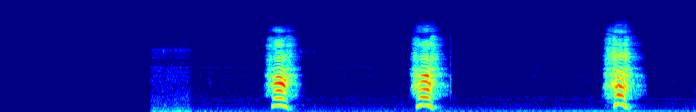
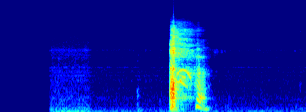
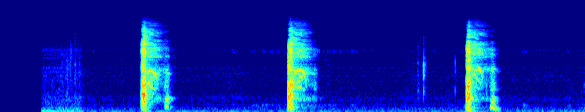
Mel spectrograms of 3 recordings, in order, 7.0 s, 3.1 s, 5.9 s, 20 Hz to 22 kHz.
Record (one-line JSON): {"exhalation_length": "7.0 s", "exhalation_amplitude": 19347, "exhalation_signal_mean_std_ratio": 0.21, "cough_length": "3.1 s", "cough_amplitude": 25525, "cough_signal_mean_std_ratio": 0.17, "three_cough_length": "5.9 s", "three_cough_amplitude": 14220, "three_cough_signal_mean_std_ratio": 0.22, "survey_phase": "beta (2021-08-13 to 2022-03-07)", "age": "45-64", "gender": "Female", "wearing_mask": "No", "symptom_cough_any": true, "symptom_new_continuous_cough": true, "symptom_runny_or_blocked_nose": true, "symptom_shortness_of_breath": true, "symptom_sore_throat": true, "symptom_fatigue": true, "symptom_other": true, "symptom_onset": "2 days", "smoker_status": "Never smoked", "respiratory_condition_asthma": false, "respiratory_condition_other": false, "recruitment_source": "Test and Trace", "submission_delay": "1 day", "covid_test_result": "Positive", "covid_test_method": "LAMP"}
